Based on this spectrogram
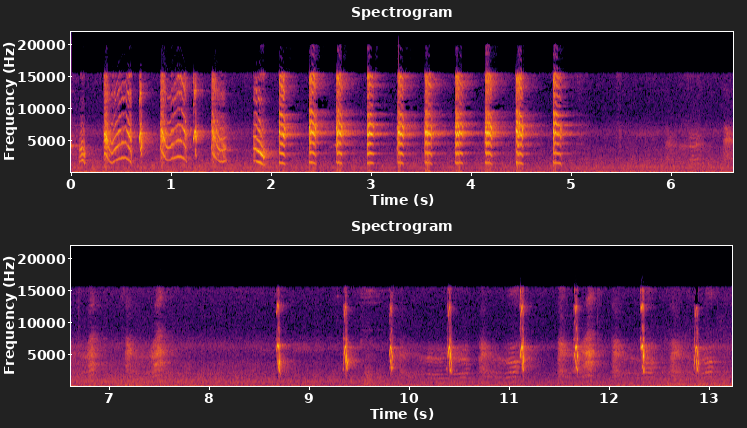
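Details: Long-tailed shrike recording meant to provoke other shrikes, a fast harsh chattering series of repeated scratchy notes for five seconds, then quiet with sparse sharp clicks.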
